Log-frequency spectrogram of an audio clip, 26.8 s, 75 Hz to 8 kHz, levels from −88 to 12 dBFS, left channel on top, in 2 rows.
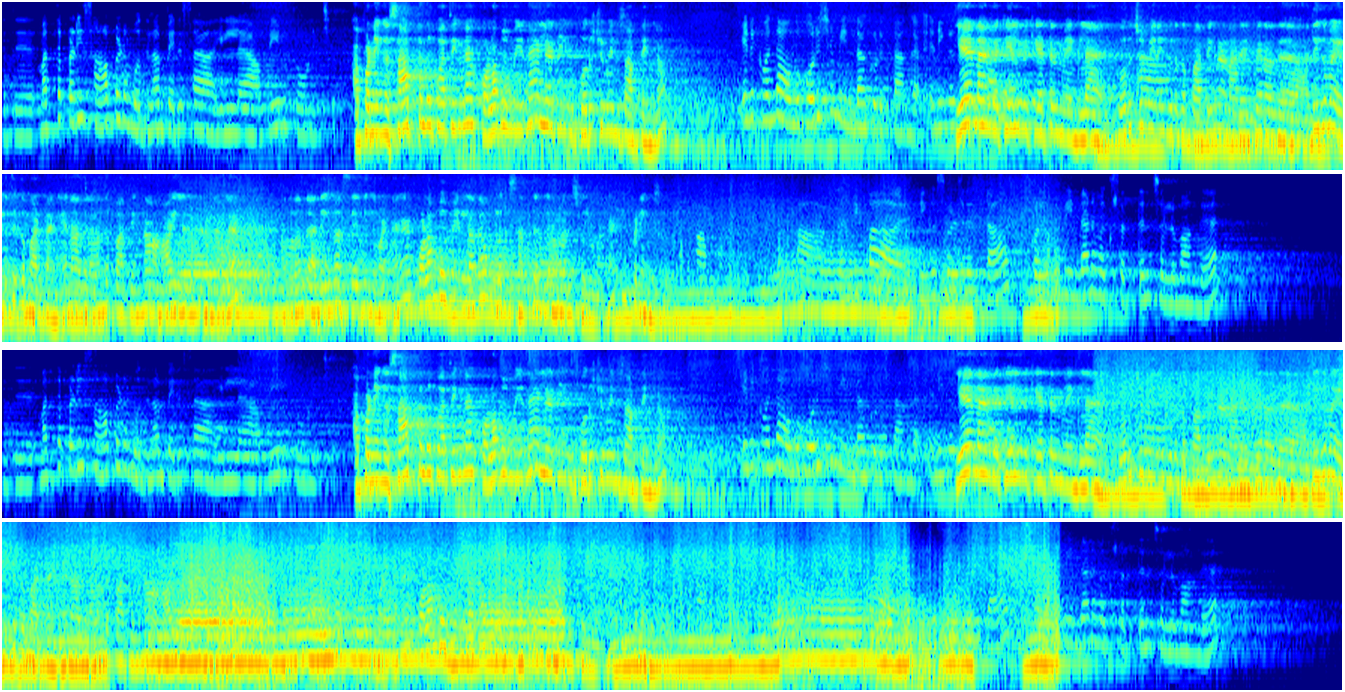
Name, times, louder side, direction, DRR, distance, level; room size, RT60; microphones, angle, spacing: voice 1, 0.0-3.1 7.4-10.4 11.3-11.7 16.2-16.6 20.3-20.6 21.4-25.6, left 3 dB, 35° left, 9 dB, 1.1 m, -39 dB
Insect, 2.3-21.3, right 1 dB, 55° right, 3.5 m, -49 dB
voice 2, 3.5-6.7 9.5-20.2, left 1 dB, 10° left, 6 dB, 0.6 m, -27 dB
sound 1, 10.9-24.0, right 6 dB, 90° right, 0.4 m, -27 dB
25.0 x 15.0 x 7.8 m, 2.7 s
head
